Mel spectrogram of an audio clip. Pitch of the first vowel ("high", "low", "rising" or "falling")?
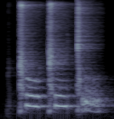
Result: high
